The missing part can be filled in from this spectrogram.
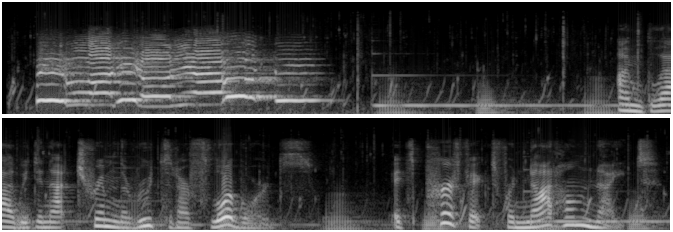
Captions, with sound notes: (raven yodeling) (whimsical music) - I'm glad we did not trim the roots in our floorboards. It's perfect for Nothom Night.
